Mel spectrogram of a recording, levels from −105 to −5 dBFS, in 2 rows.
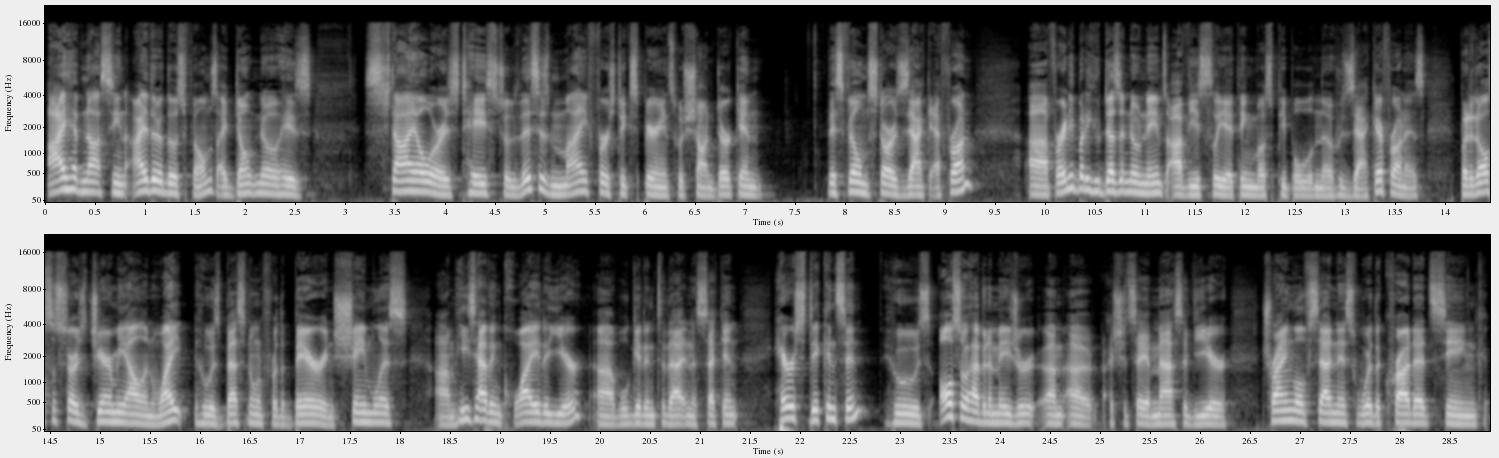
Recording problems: none

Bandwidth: 16 kHz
